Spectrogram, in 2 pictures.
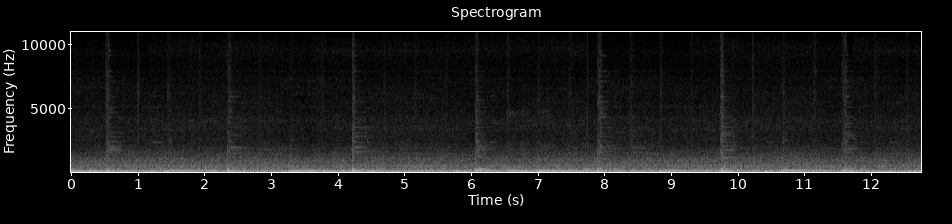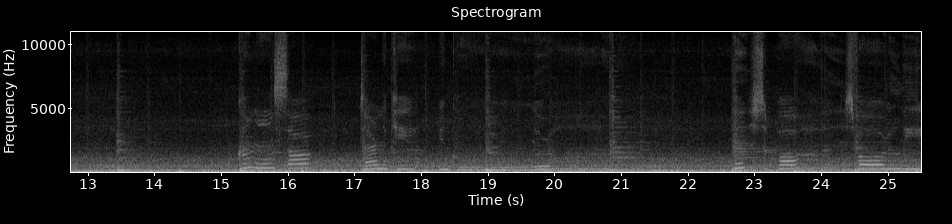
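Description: Semi truck cruising on the road, a constant loud engine drone and road rumble with shifting tones, plus occasional clicks and rattles inside the cab and brief talk.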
